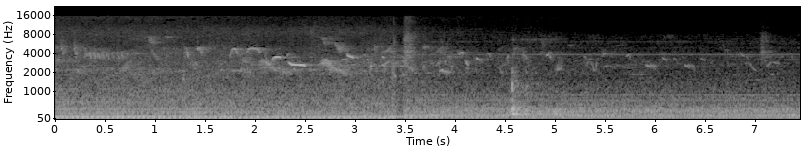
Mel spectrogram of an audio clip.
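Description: Faint birds chirping in the background, short scattered chirps over a low steady hum, with one soft click a little past halfway.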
